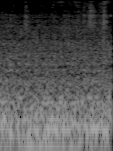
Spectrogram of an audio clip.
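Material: Nothing is struck.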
